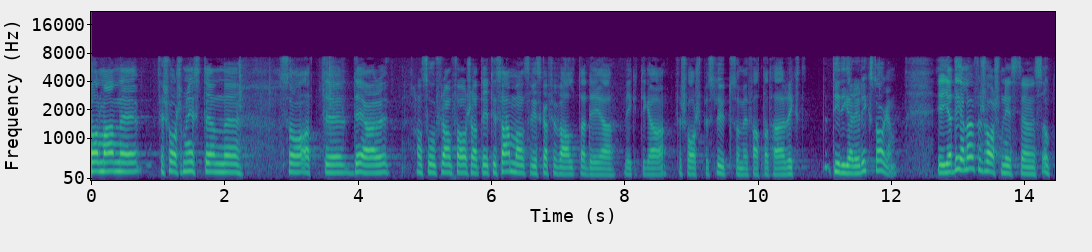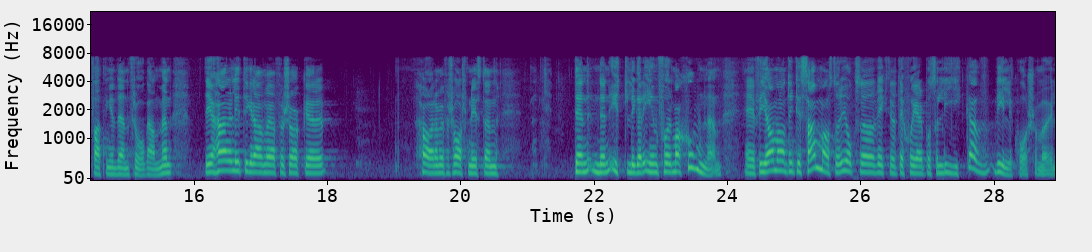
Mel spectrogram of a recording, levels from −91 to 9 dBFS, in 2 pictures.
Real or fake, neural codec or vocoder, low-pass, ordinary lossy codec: real; none; 7.2 kHz; none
